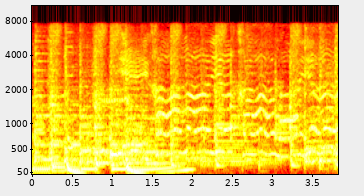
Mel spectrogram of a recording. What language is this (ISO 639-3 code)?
kaz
